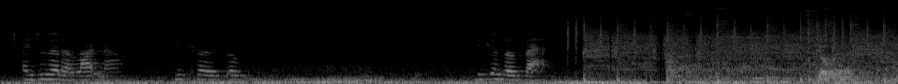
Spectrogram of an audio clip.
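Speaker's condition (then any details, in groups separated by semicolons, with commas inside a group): No condition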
